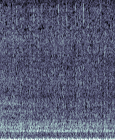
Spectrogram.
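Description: A motorcycle is ridden toward the coast, its engine giving a loud, steady low rumble with a rapid pulsing thump and rushing wind noise.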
